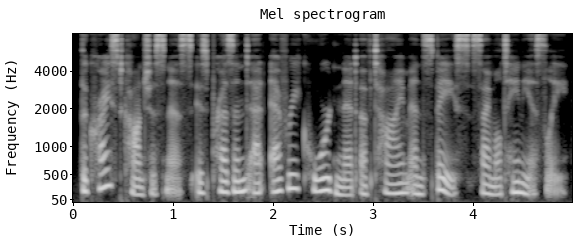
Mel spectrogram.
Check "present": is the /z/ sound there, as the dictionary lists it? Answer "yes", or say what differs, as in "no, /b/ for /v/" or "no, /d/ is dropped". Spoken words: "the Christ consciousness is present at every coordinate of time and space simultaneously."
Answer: yes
